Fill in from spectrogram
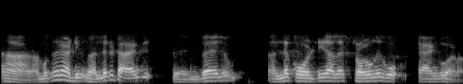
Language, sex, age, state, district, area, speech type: Malayalam, male, 30-45, Kerala, Palakkad, urban, conversation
